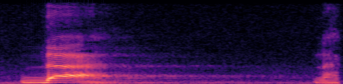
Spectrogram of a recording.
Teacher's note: diucapkan dengan menyentuhkan ujung lidah kita dengan bagian gusi gusi dua ujung dua gigi seri bagian atas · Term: huruf da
